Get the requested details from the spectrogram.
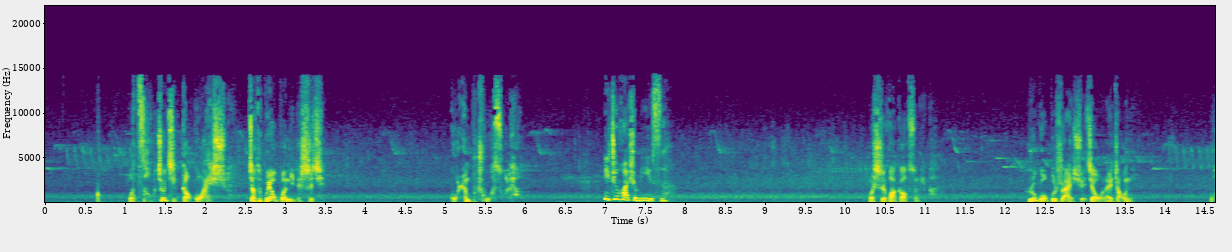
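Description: A young man speaks sharply and angrily, close by.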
